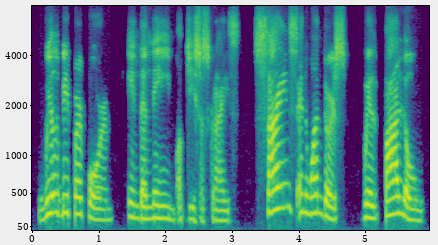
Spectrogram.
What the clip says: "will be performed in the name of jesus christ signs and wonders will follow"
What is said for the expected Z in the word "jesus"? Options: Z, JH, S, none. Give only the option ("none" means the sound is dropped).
S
